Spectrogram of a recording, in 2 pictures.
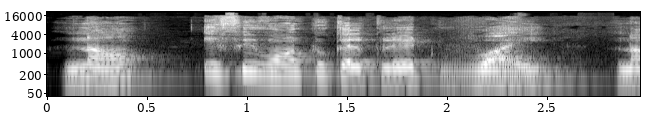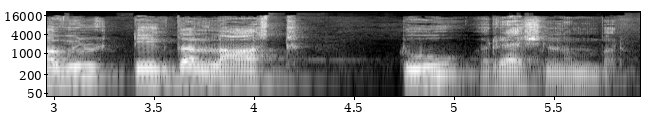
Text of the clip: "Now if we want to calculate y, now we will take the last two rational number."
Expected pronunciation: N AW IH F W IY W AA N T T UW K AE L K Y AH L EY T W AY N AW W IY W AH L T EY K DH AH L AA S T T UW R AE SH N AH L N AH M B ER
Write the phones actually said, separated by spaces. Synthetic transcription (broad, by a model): N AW IH F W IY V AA N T T UW K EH L K Y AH L EY T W AY N AW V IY L T EY K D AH L AA S T T UW R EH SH AH N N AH M B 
